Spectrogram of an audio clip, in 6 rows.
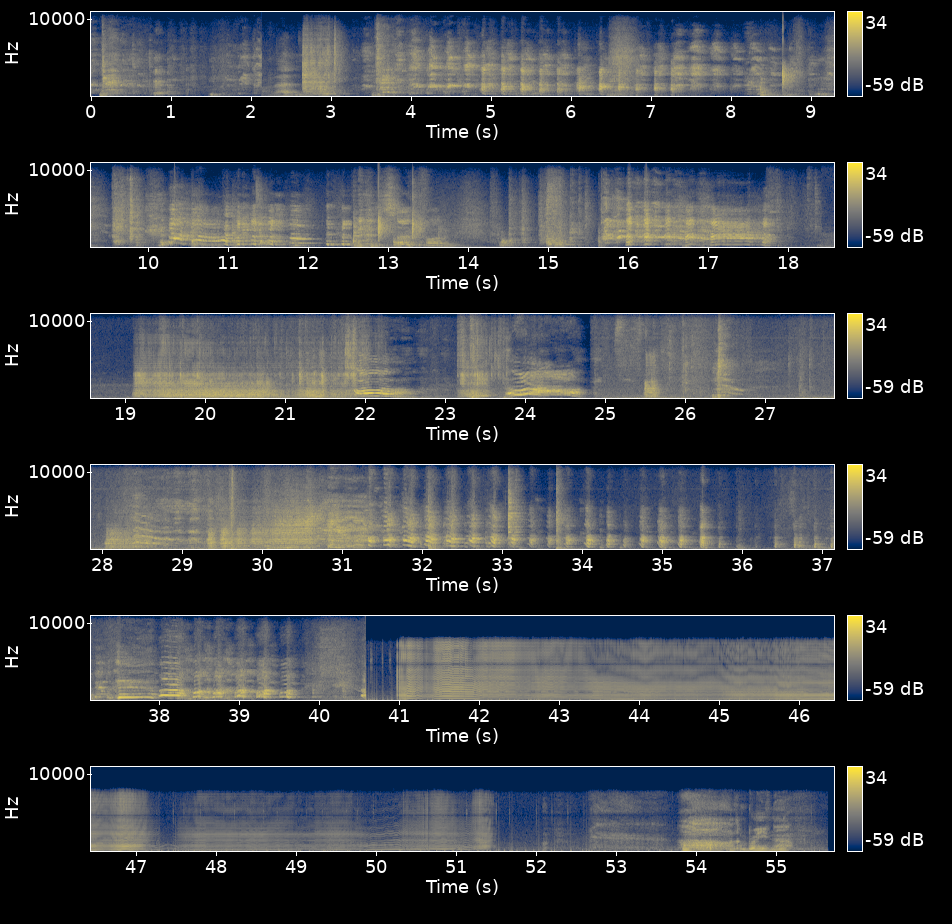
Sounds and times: Speech: 0:02.2 - 0:03.2, 0:13.0 - 0:13.9, 0:54.4 - 0:55.3
Fart: 0:19.1 - 0:22.0, 0:23.1 - 0:23.8, 0:28.0 - 0:31.3, 0:40.6 - 0:53.9.

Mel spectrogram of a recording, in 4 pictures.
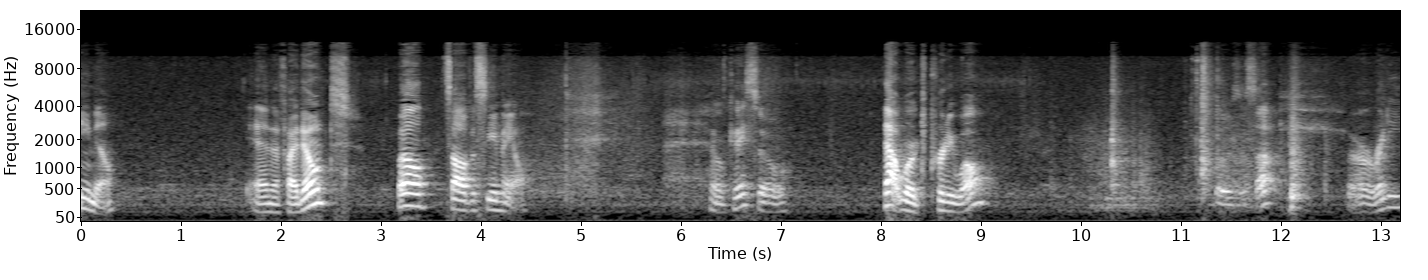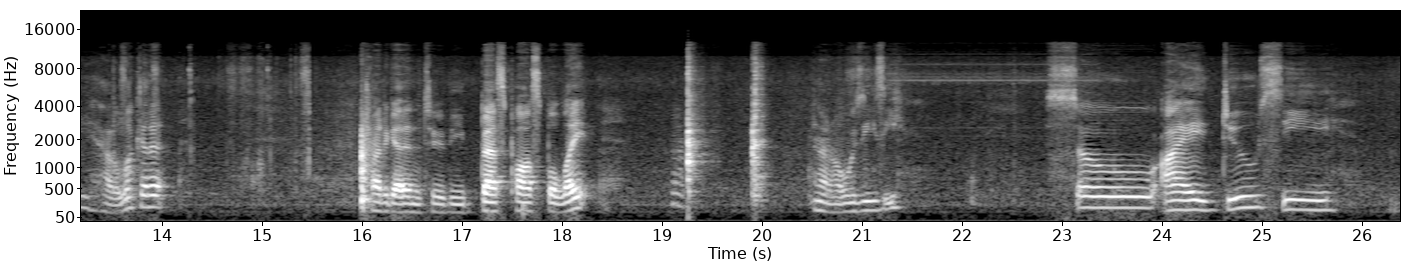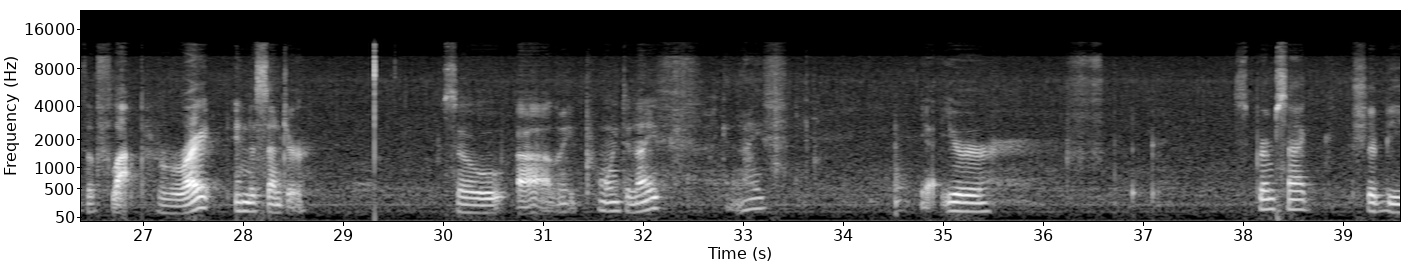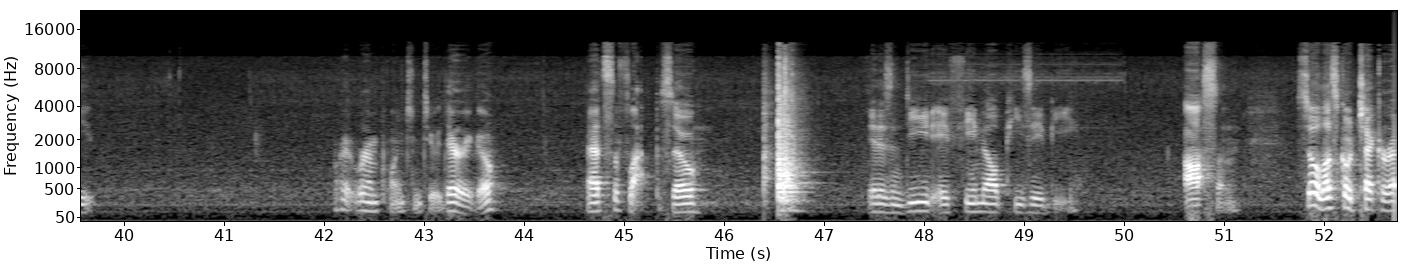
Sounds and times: Speech: 0:00.0 - 0:00.4, 0:01.7 - 0:04.6, 0:06.3 - 0:07.2, 0:08.1 - 0:09.8, 0:11.3 - 0:12.1, 0:12.7 - 0:14.2, 0:16.1 - 0:18.4, 0:20.5 - 0:21.5, 0:22.9 - 0:28.7, 0:30.0 - 0:33.5, 0:34.8 - 0:35.6, 0:38.0 - 0:39.8, 0:42.1 - 0:43.8, 0:44.6 - 0:45.9, 0:47.5 - 0:49.6, 0:50.6 - 0:51.2, 0:51.8 - 0:52.7
Inside, small room: 0:00.0 - 0:52.7.

